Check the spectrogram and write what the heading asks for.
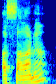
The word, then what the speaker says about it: Asana: And she pipes up and says, "Um, it's pronounced Asana."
